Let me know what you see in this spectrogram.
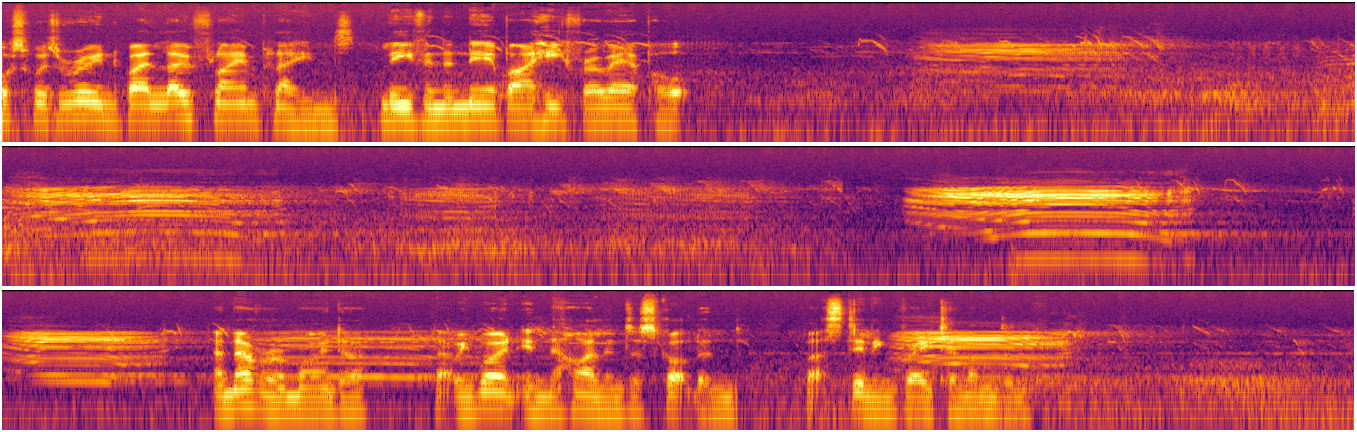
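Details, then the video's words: Red deer roaring during the rut at Richmond Park: several drawn-out, harmonic, groaning roars spread through the clip, some wavering in pitch, with stretches of human speech at the start and near the end. "Capturing the Red Deer Rut"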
